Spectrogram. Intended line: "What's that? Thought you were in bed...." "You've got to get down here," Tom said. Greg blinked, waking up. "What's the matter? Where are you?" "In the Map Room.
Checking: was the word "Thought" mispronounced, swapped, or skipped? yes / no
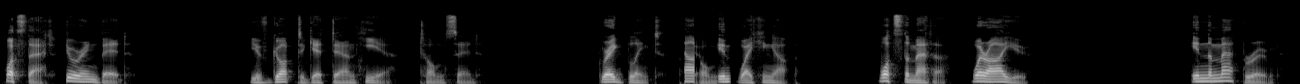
yes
